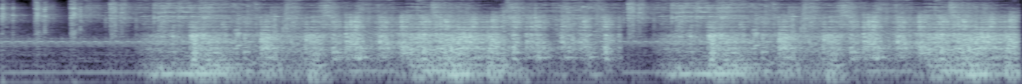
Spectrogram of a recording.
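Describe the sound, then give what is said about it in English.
Silverware grinding and clattering inside a running sink garbage disposal after plates were scraped into it, a loud, continuous metallic rattle and crunch over a low motor hum, surging in two waves for about ten seconds. “I just scraped everything off the plates into the disposal, and the silverware made a little noise.”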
